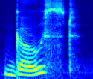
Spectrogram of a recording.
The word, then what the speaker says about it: ghost: Second column, ghost, ghastly, ghetto, ghoul. And the third column, rhyme, rhymed, rhyming. And again, all of those words have the letter H, but that H is silent.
